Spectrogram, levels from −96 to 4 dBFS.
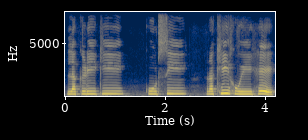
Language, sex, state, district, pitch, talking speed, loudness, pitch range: Hindi, female, Madhya Pradesh, Bhopal, 245 Hz, 85 wpm, -16 LUFS, 235-260 Hz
